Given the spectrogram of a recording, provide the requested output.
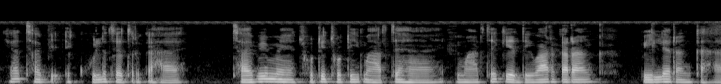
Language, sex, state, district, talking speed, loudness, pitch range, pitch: Hindi, male, Jharkhand, Palamu, 175 wpm, -21 LUFS, 105-115 Hz, 110 Hz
